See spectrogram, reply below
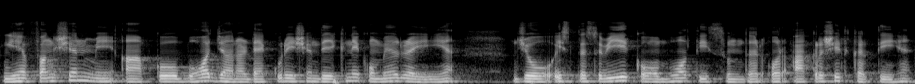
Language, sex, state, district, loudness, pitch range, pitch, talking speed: Hindi, male, Punjab, Kapurthala, -18 LUFS, 130-145 Hz, 135 Hz, 150 wpm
